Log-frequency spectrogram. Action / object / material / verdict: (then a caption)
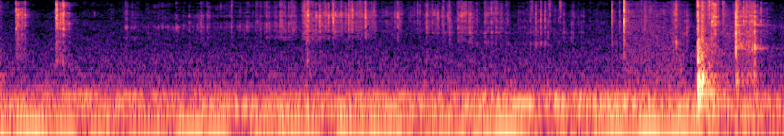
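scrape / bar of soap with a glitter coating / soap / none. A utility blade shaves the pink glitter layer off a solid rectangular white bar of soap held in the hand. Soft, crisp scraping and cutting strokes sound over a low steady hum, ending with a few louder, sharper scrapes.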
